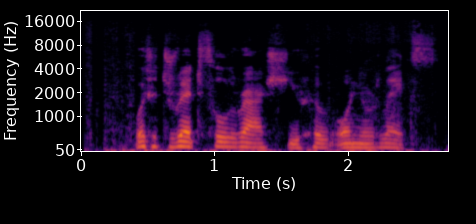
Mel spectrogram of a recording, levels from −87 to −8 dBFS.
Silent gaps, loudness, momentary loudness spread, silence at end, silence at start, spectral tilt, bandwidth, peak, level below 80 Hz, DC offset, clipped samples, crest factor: none; -41 LUFS; 8 LU; 0.1 s; 0.05 s; -5 dB/octave; 16.5 kHz; -22 dBFS; -64 dBFS; under 0.1%; under 0.1%; 20 dB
